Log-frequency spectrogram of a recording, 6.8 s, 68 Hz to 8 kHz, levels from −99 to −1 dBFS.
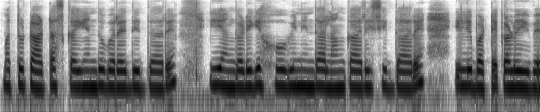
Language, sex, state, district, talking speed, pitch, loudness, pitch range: Kannada, female, Karnataka, Raichur, 105 wpm, 200 Hz, -13 LUFS, 195-210 Hz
